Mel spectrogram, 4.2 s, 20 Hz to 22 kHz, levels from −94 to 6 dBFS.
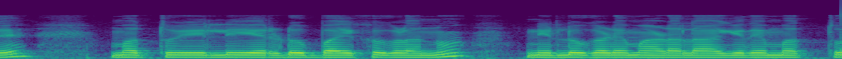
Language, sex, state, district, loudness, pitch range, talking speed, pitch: Kannada, male, Karnataka, Bidar, -15 LUFS, 145-150 Hz, 115 wpm, 145 Hz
